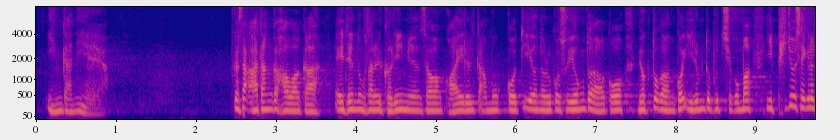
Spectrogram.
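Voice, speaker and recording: High-voiced man lecturing in a big hall. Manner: asks the audience questions and acts out quotes with dialect jokes. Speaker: pastor and psychology lecturer. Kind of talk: lively seminar talk to parents. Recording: long reverb of a large hall.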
